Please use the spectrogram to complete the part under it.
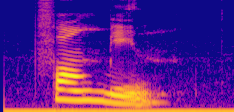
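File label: "fòng mihn", Cantonese; side, aspect; topic, subject; 方面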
